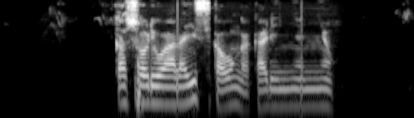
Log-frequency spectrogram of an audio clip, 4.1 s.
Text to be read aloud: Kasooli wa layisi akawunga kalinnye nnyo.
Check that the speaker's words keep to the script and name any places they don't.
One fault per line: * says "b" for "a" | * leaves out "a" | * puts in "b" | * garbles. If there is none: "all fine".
all fine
